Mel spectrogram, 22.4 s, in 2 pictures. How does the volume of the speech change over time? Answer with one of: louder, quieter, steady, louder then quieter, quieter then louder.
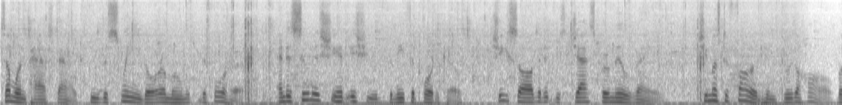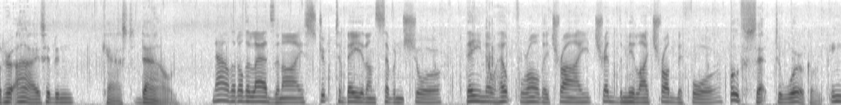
steady.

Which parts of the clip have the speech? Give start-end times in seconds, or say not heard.
0.0-22.4.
